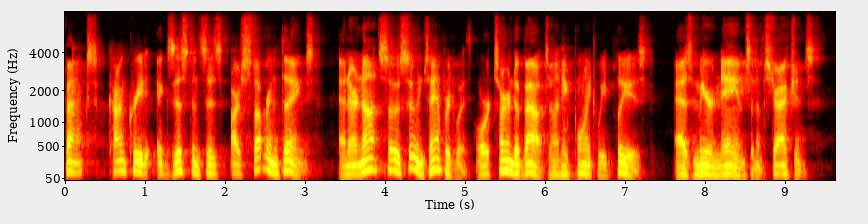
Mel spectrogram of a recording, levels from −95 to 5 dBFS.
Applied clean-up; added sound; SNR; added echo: neural mask model DeepFilterNet 3.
